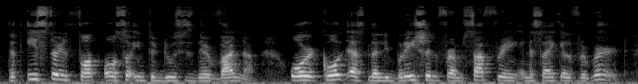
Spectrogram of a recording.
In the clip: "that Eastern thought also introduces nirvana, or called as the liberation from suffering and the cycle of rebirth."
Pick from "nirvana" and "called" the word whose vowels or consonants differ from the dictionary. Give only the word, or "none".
none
